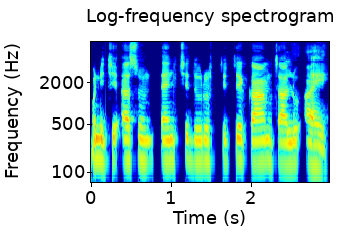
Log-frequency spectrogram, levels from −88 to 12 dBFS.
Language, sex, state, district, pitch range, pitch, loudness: Marathi, male, Maharashtra, Pune, 140-155 Hz, 145 Hz, -24 LUFS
